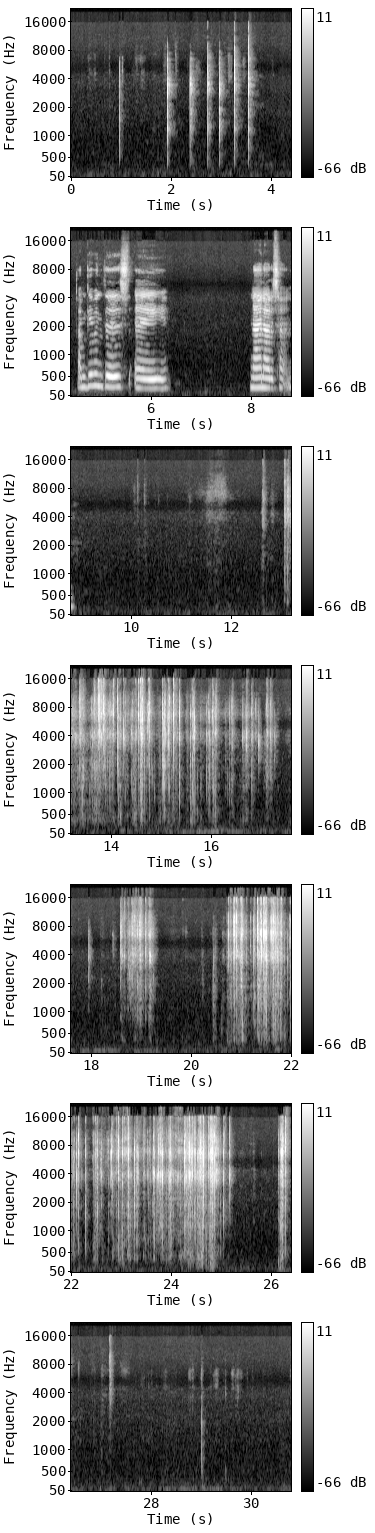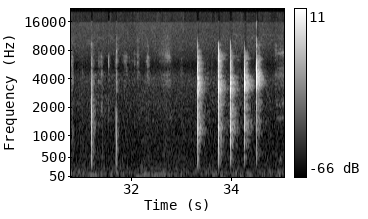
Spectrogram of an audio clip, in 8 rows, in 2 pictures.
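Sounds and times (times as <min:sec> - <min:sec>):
plastic wrapping crackling: 0:13.0 - 0:19.4, 0:20.3 - 0:25.3, 0:26.1 - 0:26.4.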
